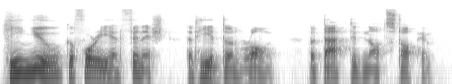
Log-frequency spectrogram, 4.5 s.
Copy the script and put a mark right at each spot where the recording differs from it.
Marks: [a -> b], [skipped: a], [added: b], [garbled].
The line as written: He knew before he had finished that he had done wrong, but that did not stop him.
He knew before he had finished that he had done wrong, but that did not stop him.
